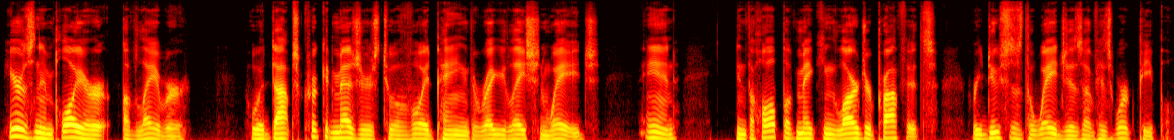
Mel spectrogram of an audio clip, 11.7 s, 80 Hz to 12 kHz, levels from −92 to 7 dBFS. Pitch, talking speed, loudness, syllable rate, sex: 115 Hz, 155 wpm, -21 LUFS, 5.1 syllables/s, male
